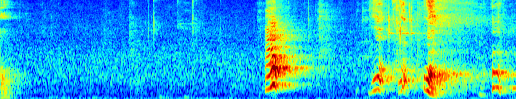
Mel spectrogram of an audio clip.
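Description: A cockatoo gives short, harsh bark-like calls, mimicking a dog.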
